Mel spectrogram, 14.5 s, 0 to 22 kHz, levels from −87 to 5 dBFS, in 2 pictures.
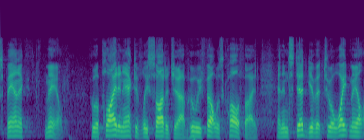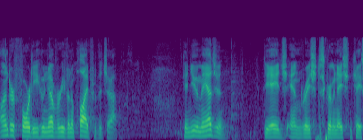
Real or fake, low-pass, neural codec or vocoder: real; 7.2 kHz; none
